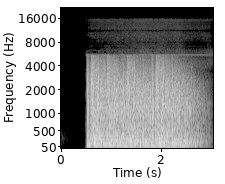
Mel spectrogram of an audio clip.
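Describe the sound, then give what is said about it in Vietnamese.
A sudden roaring blast as explosions shatter an ice wall: one loud, broad, sustained rumble that starts abruptly after a half-second of silence and holds steady before fading at the end. “Bốn tiếng nổ liên tiếp vang lên”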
